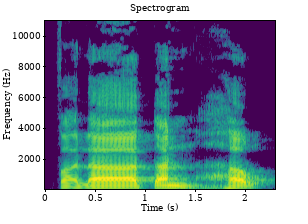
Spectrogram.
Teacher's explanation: صرف را کو موٹا کر کے پڑھ لیں گے کیونکہ رائے ساکنہ سے پہلے زبر ہے · تو اب یہاں پر جیسا لکھا ہوا ہے ویسے پڑھیں گے، یعنی کہ نون کو ظاہر کریں گے، کوئی غنہ نہیں ہوگا، اخفا نہیں ہوگا ، کچھ نہیں ہوگا۔ فلا تنہر، را کے اوپر زبر ہے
